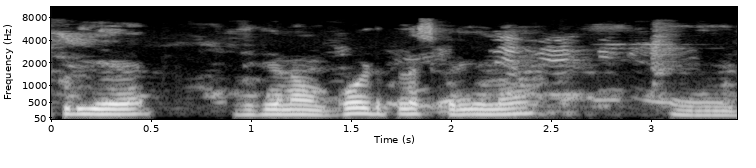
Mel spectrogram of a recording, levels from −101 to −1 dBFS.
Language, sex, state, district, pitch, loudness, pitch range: Rajasthani, male, Rajasthan, Churu, 150 Hz, -17 LUFS, 140-160 Hz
